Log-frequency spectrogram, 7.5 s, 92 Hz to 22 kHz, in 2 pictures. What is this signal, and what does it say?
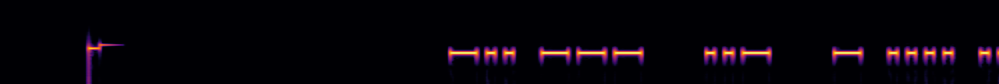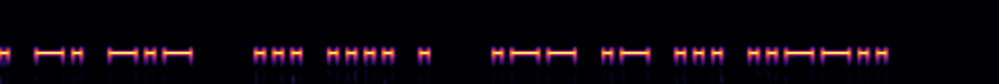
Morse code, heard as a keyed tone, about 34 wpm, 700 Hz. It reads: DO U THINK SHE WAS?
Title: Sentences from Top 200 Words and Abbreviations 35wpm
